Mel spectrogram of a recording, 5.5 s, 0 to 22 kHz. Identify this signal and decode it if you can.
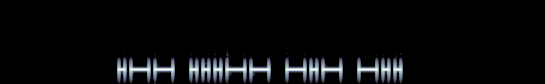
Morse code, heard as a keyed tone, about 20 wpm, 700 Hz. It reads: W3KD
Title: USA Call Signs - 4 Characters - 3x Character Spacing - 20wpm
